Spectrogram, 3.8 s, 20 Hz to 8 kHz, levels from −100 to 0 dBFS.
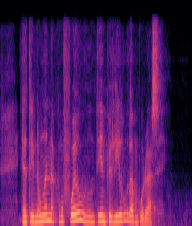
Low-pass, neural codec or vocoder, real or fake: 7.2 kHz; codec, 16 kHz in and 24 kHz out, 0.6 kbps, FocalCodec, streaming, 2048 codes; fake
